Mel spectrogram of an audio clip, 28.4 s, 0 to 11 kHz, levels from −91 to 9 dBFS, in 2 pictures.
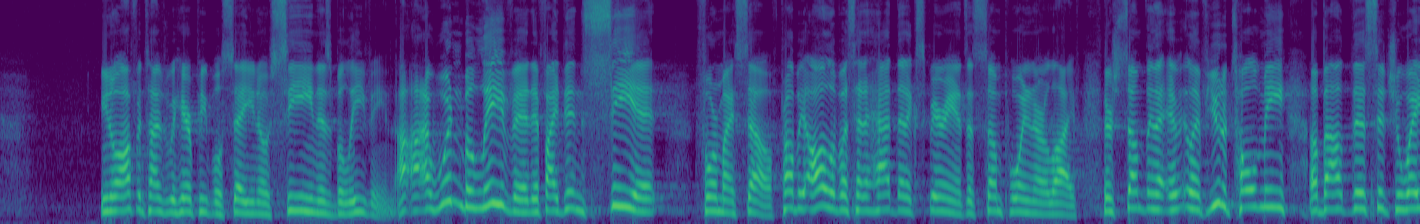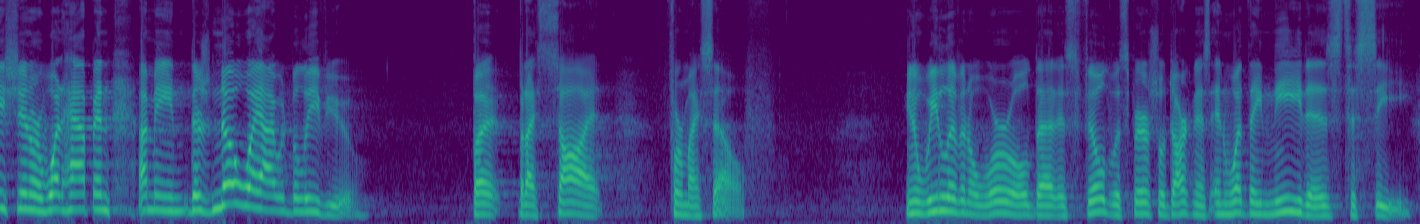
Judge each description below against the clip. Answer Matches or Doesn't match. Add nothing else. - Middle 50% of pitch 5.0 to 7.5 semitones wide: Matches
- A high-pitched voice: Matches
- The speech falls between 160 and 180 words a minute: Doesn't match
